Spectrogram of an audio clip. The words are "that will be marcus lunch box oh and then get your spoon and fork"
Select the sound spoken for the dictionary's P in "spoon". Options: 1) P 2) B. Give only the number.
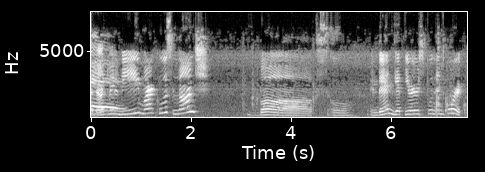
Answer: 1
